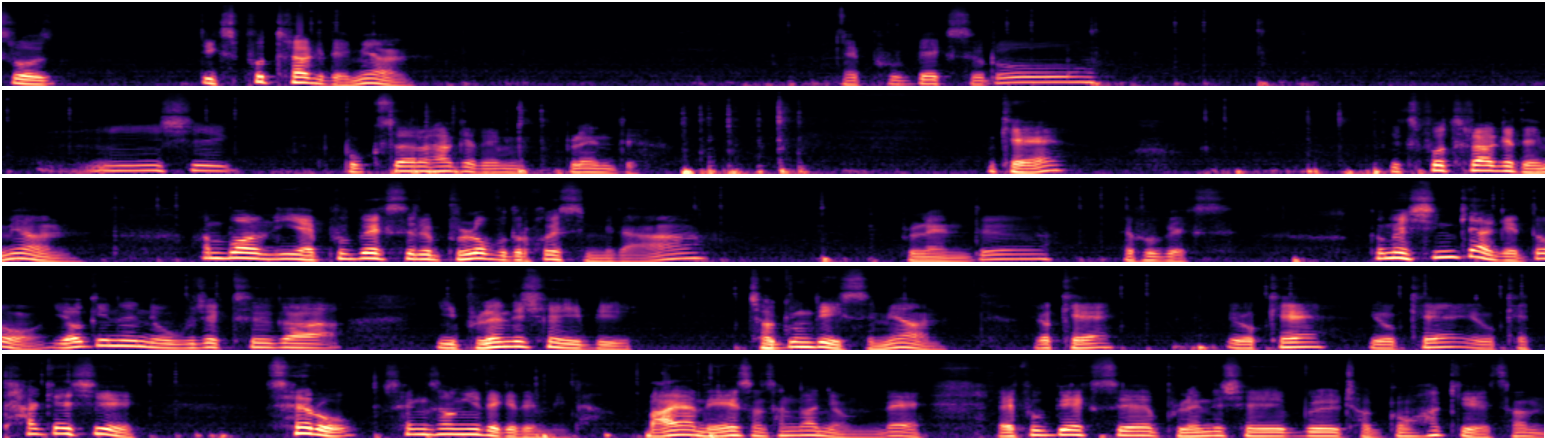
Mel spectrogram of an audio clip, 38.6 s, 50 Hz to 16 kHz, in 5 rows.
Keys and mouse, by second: 1.5 click, 1.8 click, 5.0 click, 5.5 f, 6.3 click, 6.3 f, 7.8 click, 9.7-12.1 typing, 12.2 Return, 13.8 click, 14.7 n, 16.2 click, 18.9 click, 19.6 b, 20.8 click, 21.1 click, 22.7 click, 24.1 click, 25.4 click, 26.8 click, 28.8 click, 29.4 ctrl+click, 30.2 ctrl+click, 30.6 ctrl+click, 31.5 ctrl+click, 31.6 ctrl+click, 33.0 h, 33.7 alt+click, 34.1 alt+right click.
